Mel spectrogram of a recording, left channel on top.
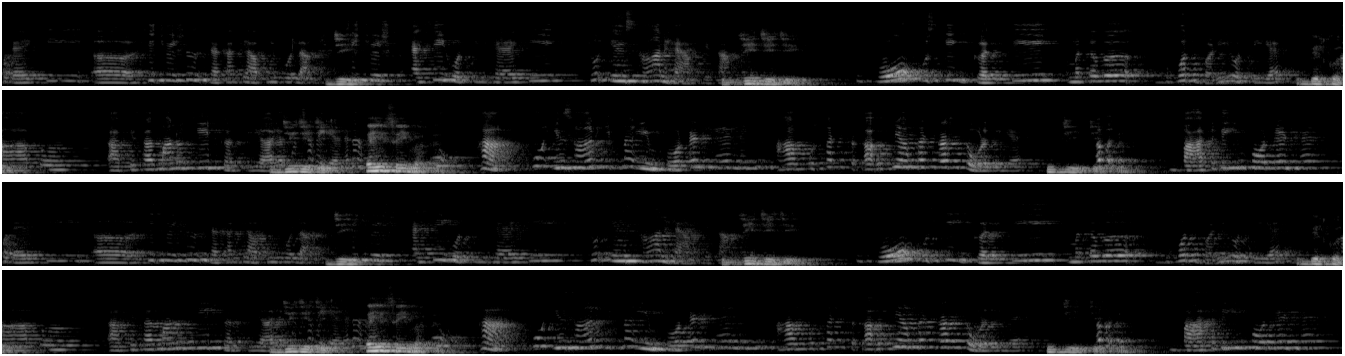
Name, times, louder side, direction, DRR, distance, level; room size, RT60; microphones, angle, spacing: voice 1, 0.0-5.5 5.9-6.9 7.2-7.5 8.5-12.8 13.4-14.1 14.5-17.0 17.7-17.9 18.2-21.7 22.0-23.6 24.3-24.5 25.1-26.6, left 1 dB, 70° left, 3 dB, 2.8 m, -39 dB
voice 2, 7.2-8.0 13.0-13.4 16.1-16.7 17.0-17.8 23.9-24.4, equal, 15° left, 3 dB, 1.3 m, -29 dB
18.5 x 18.0 x 3.5 m, 0.82 s
head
